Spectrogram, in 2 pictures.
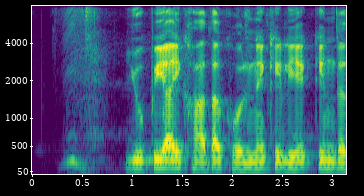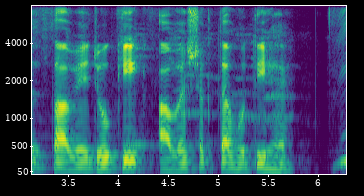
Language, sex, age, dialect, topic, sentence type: Hindi, male, 31-35, Marwari Dhudhari, banking, question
